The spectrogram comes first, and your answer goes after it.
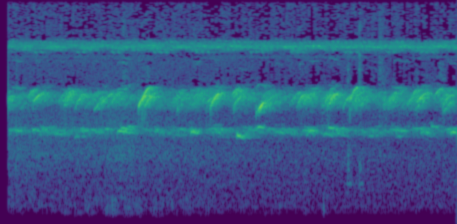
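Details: Coqui frogs calling in pitch-black night around a room in Hilo, Hawaii. Many frogs give rapid, overlapping high chirps that rise sharply at the end, over a steady high-pitched drone from other night creatures.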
